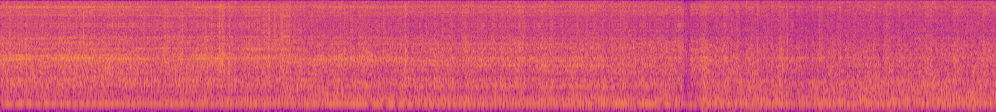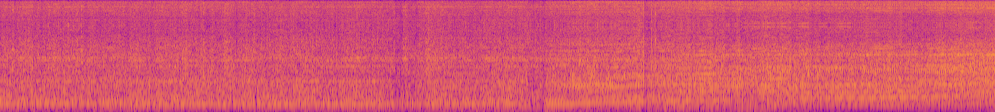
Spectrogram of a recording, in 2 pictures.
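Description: Challenger II ultralight amphibian's engine and propeller running steadily at taxi power, heard from inside the cockpit. About eleven and a half seconds in, the pitch climbs steadily as the throttle is opened, the start of the takeoff run.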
